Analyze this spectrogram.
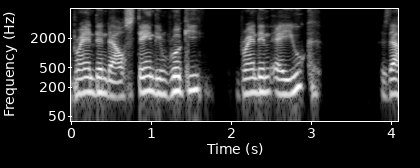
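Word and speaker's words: Aiyuk: Um, and then you got Brandon, the outstanding rookie, Brandon Ayuk. Is that how you pronounce it, Jeremy? Yep. And Brandon Ayuk.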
